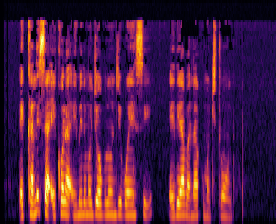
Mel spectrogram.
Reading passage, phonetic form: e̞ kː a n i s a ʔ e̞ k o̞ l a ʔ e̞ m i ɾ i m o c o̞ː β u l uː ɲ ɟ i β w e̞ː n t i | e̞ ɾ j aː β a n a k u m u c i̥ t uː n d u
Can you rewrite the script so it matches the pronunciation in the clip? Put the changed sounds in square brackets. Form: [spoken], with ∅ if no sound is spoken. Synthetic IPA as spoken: e̞ kː a n i s a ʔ e̞ k o̞ l a ʔ e̞ m i ɾ i m o [ɟ] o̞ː β u l uː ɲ ɟ i β w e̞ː n [s] i | e̞ ɾ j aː β a n a k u m u c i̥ t uː n d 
